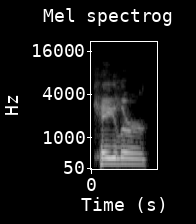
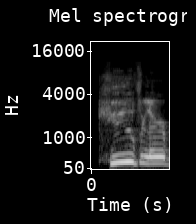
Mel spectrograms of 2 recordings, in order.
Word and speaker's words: Koewler: sounds k-o-e-w-l-e-r so it's it's pronounced kaler it's looks like kubler back in the old country but as we know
